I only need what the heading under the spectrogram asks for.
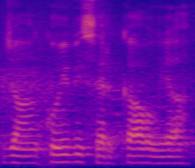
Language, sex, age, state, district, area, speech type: Punjabi, male, 18-30, Punjab, Faridkot, rural, spontaneous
